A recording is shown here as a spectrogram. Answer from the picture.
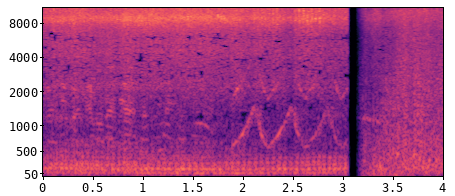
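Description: Many motorcycle engines running as a convoy passes. About two seconds in, a siren sweeps rapidly up and down a few times. The sound drops out abruptly just after three seconds, then resumes as steady engine and road noise.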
